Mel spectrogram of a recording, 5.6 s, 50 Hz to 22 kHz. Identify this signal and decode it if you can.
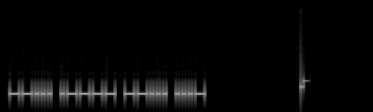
Morse code, heard as a keyed tone, about 25 wpm, 690 Hz. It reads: 717V
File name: practice / 25wpm / Four Letter-Number Combinations - 25wpm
